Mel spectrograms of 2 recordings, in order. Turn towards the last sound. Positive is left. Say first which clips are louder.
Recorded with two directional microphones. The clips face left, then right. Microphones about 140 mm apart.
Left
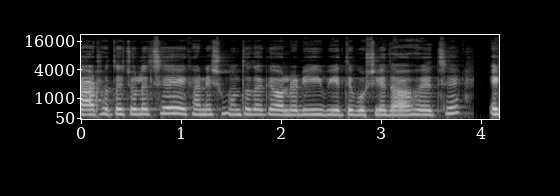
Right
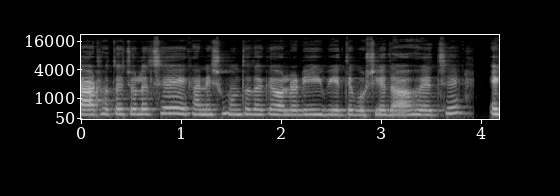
# left 6 dB
turn(degrees=30)  # may be behind; listen again after turning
